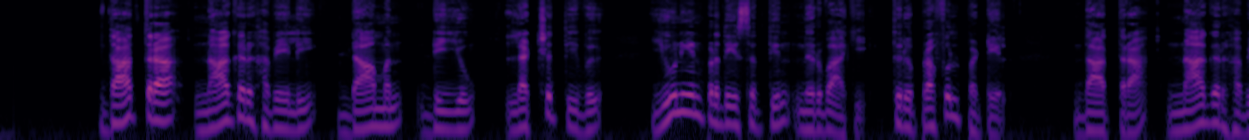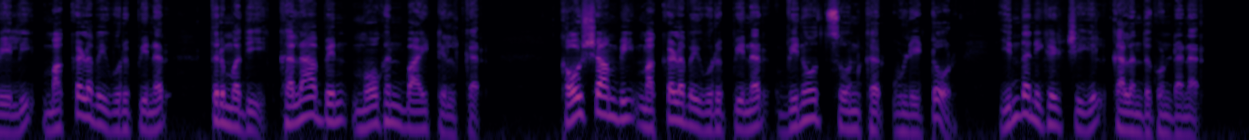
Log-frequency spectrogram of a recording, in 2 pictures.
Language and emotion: Tamil, neutral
